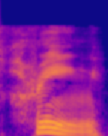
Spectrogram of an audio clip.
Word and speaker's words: hring: They were often pronounced with a slight breathy sound before the initial R. So a word like ring was hring in Old English, spelled H-R-I-N-G, and roof was hroof, H-R-U-F.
